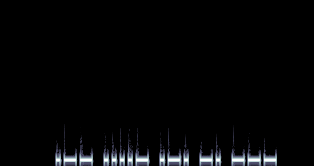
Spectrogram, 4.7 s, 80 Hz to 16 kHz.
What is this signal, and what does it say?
Morse code, heard as a keyed tone, about 20 wpm, 700 Hz. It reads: W4RNO
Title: 2023 POTA Hunter Call Signs - 20wpm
